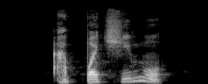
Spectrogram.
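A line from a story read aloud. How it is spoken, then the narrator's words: Hissing into phone. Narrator (Russian): прошипел в трубку я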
